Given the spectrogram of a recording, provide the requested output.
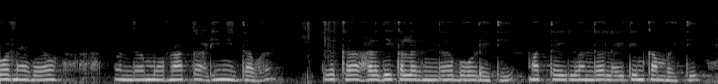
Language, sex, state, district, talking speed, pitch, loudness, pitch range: Kannada, female, Karnataka, Dharwad, 65 wpm, 215 Hz, -24 LUFS, 205-220 Hz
